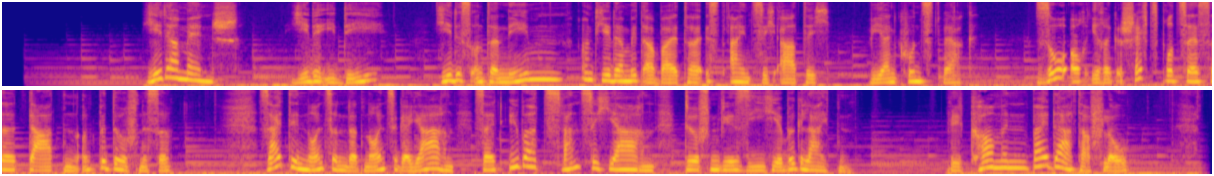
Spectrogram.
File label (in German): imagefilm; dataflow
